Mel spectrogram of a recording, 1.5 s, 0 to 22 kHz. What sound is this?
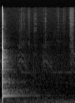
Metal coated tree root 1
Metal coated tree with mallet and stick samples, recorded from physical portable recorder
The meadow, San Francisco 2020
metal metallic resonant percussive hit percussion drum tree field-recording industrial impact high-quality city
field-recording, hit, industrial, tree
